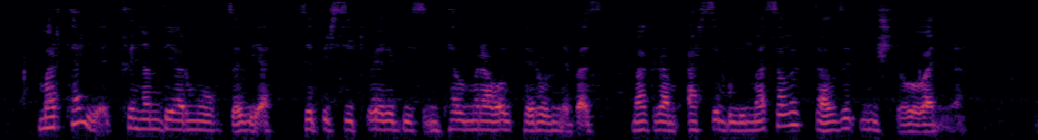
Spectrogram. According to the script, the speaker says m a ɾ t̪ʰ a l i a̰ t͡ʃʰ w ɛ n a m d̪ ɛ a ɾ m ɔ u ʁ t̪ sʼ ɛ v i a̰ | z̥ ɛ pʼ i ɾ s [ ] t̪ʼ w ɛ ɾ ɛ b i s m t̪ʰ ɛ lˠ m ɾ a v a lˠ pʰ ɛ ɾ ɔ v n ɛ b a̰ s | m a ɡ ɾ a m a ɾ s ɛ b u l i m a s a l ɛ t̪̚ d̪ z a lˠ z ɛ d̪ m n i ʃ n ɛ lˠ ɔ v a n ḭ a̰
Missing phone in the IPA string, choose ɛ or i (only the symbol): i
